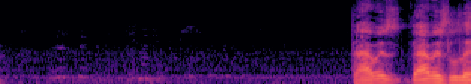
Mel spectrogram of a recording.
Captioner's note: audience laughing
